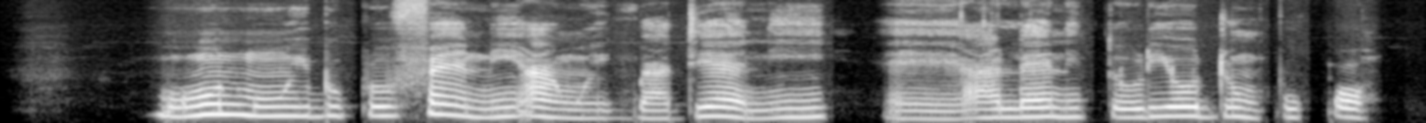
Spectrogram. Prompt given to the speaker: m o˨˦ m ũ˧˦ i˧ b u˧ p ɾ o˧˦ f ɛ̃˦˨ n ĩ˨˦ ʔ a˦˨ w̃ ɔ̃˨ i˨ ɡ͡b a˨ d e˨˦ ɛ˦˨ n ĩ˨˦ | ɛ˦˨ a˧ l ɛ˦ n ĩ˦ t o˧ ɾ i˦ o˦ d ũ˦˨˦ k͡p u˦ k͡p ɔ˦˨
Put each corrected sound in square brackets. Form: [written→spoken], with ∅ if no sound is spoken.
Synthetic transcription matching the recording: m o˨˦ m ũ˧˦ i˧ b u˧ p ɾ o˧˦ f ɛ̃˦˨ n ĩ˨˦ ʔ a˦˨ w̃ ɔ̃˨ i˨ ɡ͡b a˨ d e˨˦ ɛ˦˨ n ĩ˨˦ | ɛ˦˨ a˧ l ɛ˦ n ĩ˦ t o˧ ɾ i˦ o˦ d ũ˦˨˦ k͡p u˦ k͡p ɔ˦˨

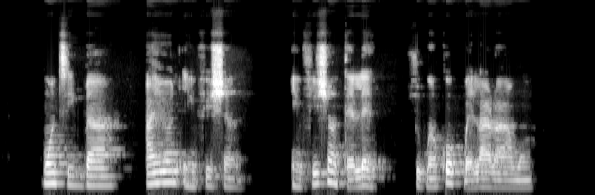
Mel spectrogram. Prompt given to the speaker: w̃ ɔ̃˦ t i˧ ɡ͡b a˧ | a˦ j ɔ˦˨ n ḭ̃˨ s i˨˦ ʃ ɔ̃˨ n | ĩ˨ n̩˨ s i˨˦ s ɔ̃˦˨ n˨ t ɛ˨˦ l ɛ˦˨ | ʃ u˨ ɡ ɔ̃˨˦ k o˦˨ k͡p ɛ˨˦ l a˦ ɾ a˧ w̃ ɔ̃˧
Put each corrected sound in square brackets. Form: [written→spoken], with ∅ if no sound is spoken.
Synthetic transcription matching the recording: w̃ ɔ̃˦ t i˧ ɡ͡b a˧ | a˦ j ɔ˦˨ n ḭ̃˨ [s→f] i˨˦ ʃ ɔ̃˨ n | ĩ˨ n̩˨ [s→f] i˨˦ [s→ʃ] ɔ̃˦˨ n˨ t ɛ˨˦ l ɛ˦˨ | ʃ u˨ [ɡ→ɡ͡b] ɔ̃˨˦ k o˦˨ k͡p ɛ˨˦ l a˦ ɾ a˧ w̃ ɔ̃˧

